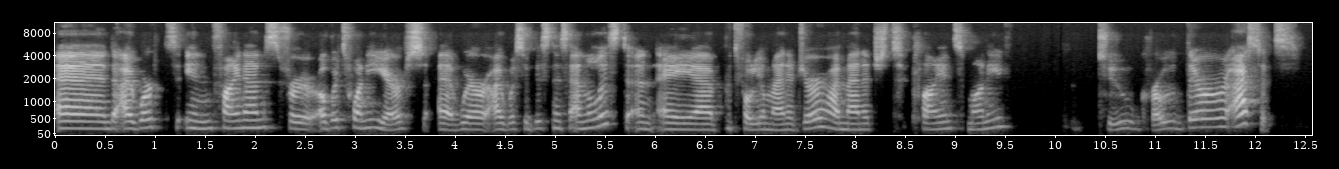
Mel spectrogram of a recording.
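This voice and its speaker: A middle-aged woman from Sweden with a Swedish accent, being interviewed and telling her story in a lively way with frequent small laughs. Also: mid-range voice, unhurried. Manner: animated storytelling, chuckles often. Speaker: guest author. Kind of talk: conversational interview.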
